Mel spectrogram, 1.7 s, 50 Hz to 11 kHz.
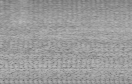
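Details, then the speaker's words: Honda Forza 125 scooter at idle during starter-alternator replacement: a sharp, rapid, even puffing tick rides on the beat; exhaust is leaking from a large hole at the O2 sensor. "And, uh, sounds like he's got an exhaust leak. Maybe not. Yeah, he's got an exhaust leak. Yeah, got a hole in the exhaust for good measure right there. Quite a big one actually."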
